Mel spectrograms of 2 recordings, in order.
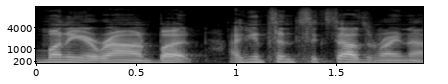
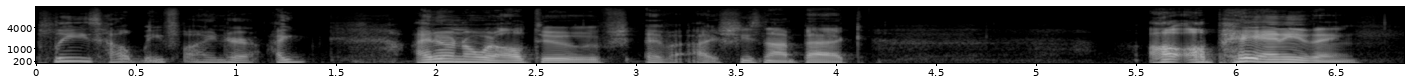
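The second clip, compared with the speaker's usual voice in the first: desperate, pleading, stammering voice. Voicing a husband grabbing hands, begging for help finding her: pleading desperately. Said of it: "He's, like, going to each of you".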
